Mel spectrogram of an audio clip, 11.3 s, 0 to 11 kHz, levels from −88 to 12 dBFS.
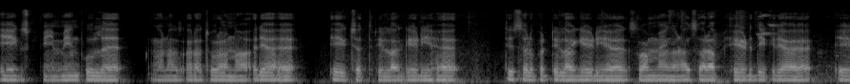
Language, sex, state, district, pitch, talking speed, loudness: Marwari, male, Rajasthan, Churu, 110 Hz, 135 wpm, -36 LUFS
